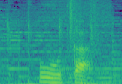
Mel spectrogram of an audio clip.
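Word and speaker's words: утка: With the help of English word for approximation, let's pronounce the sound of oo as in pool. Pool. And with the help of sample Russian word, we can pronounce oo as in utka. Utka which means duck.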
